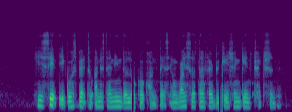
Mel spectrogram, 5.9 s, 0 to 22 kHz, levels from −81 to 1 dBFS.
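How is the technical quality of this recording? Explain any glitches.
The recording has two glitches, both from packet loss on an ADPCM call, carried over what sounds like G.722 wideband telephone coding at its full 64 kbit/s mode.

The dropouts fall at 2.64 to 2.69 s and 4.38 to 4.48 s. Each time, about 40 ms of audio went missing, which fits roughly two packets, and the gap was filled with silence. Because ADPCM sends only differences, the receiver's predictor and step size lost track of the sender's. You hear an abrupt hole, then speech returning with brief, slight distortion before it settles.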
